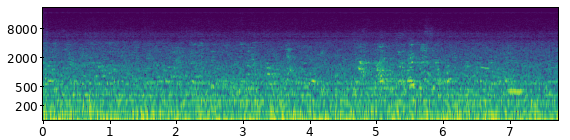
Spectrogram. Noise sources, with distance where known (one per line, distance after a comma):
person or small group talking, far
